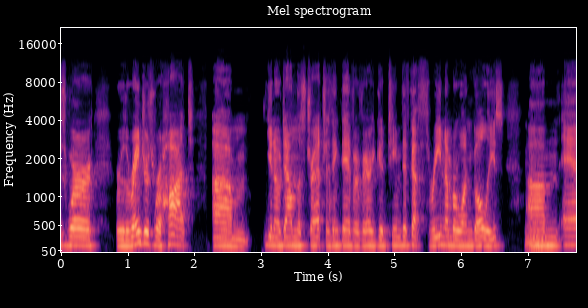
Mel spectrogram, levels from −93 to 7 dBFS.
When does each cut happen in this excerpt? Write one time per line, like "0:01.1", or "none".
none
